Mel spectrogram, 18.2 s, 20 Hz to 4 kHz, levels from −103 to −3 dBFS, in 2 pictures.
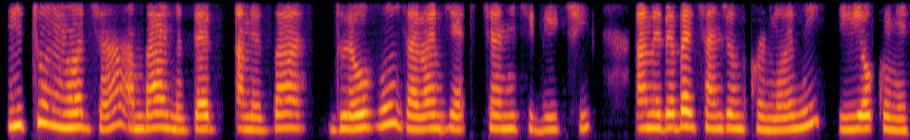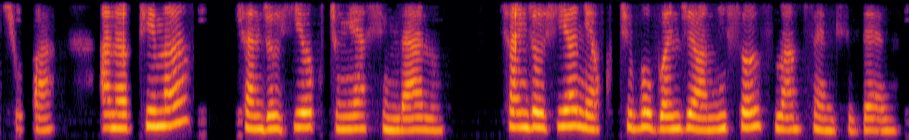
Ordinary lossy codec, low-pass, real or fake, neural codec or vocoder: AAC, 32 kbps; 3.6 kHz; fake; codec, 24 kHz, 0.9 kbps, WavTokenizer, medium music audio release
